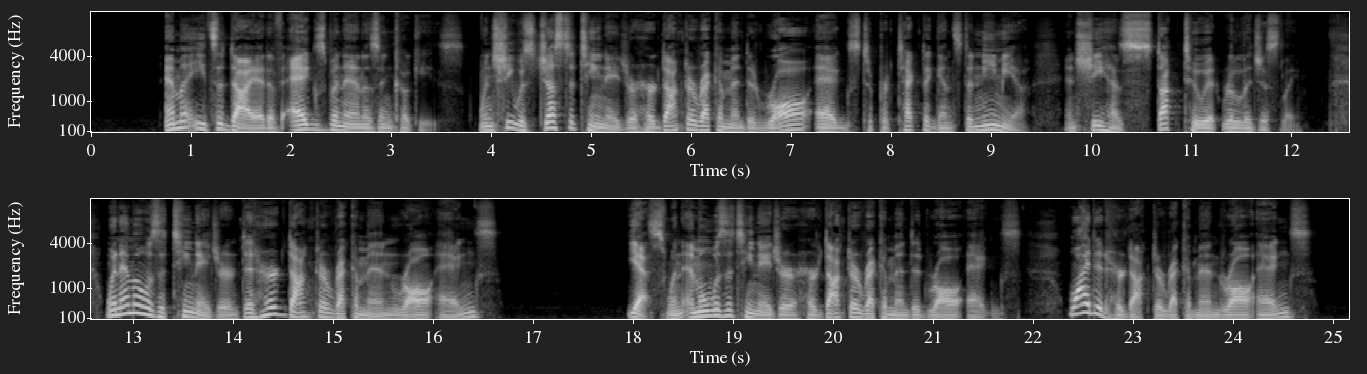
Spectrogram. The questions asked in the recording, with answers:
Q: Why did her doctor recommend raw eggs?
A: Her doctor recommended raw eggs to protect against anemia.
